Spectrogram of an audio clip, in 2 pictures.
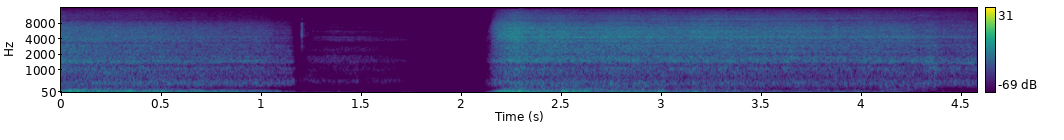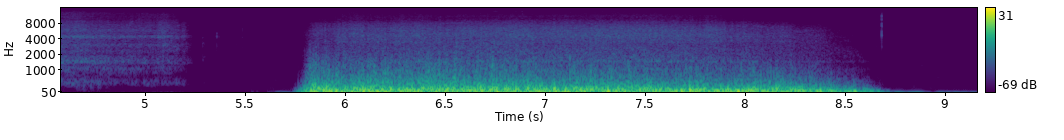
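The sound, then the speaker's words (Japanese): Breath blown into the ear canal in three long, airy hisses separated by short silences. The third breath is the loudest and fullest, with a heavy low rush. “じゃあ仕上げに耳の穴の中に息吹きかけるよ。”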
